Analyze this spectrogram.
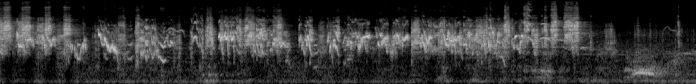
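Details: Several budgerigar breeding pairs chatter nonstop in high, twittering, buzzy notes with fast rising and falling squeaks, then the calls fade away near the end.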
